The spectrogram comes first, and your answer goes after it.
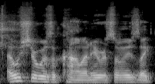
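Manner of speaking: ordinary delivery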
